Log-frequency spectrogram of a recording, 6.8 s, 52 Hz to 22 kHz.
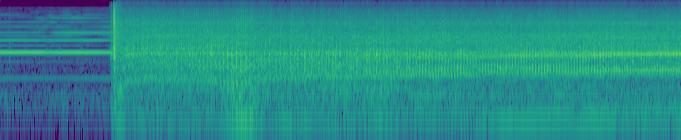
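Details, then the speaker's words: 1970 Triumph TR6 starter motor bench-tested off the car on a good 12 V battery; whirs up to rising hum, then drags, slows and seizes; owner judges internal corrosion, will clean and paint it: starter binding. "it's picking up speed which tells me that it is a little bit corroded inside and now slowing down again"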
